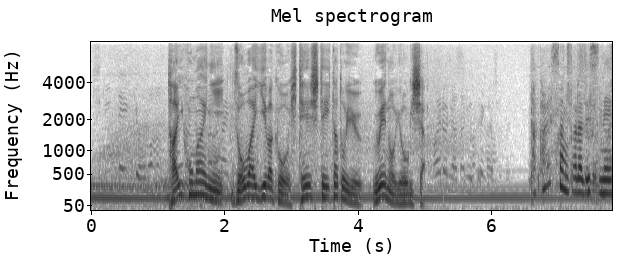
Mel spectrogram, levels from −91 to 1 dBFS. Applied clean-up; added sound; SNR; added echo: none; Gong; 12 dB; none.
